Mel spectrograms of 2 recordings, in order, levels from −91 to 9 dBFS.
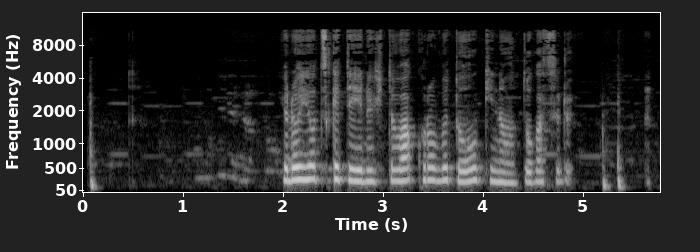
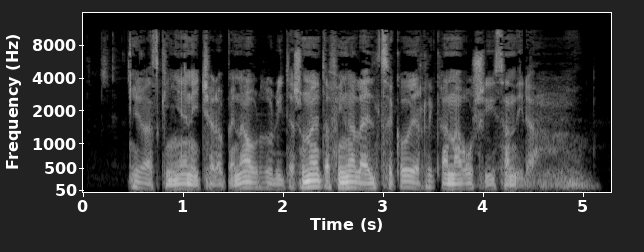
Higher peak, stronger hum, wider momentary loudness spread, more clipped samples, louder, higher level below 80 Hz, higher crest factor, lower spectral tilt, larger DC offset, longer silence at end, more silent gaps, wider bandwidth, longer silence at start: about the same, -4 dBFS vs -4 dBFS; neither; about the same, 18 LU vs 16 LU; neither; first, -20 LUFS vs -24 LUFS; second, -68 dBFS vs -56 dBFS; about the same, 20 dB vs 20 dB; about the same, -5.5 dB/octave vs -4.5 dB/octave; neither; about the same, 0.35 s vs 0.25 s; neither; about the same, 11.5 kHz vs 11.5 kHz; second, 0.05 s vs 0.2 s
